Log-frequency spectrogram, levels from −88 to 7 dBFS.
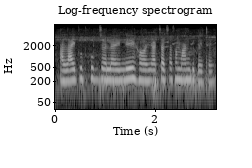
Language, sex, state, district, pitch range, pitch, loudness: Bajjika, female, Bihar, Vaishali, 205-225 Hz, 215 Hz, -28 LUFS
